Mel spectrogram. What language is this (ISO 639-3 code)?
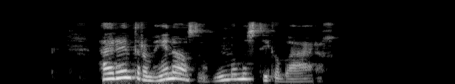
fry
